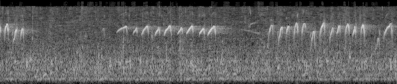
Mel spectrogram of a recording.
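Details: Training recording of a lively pied bushchat with water: two quick chattering runs of high, sharp, slurred notes split by a short pause, with a gentle continuous water rush.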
